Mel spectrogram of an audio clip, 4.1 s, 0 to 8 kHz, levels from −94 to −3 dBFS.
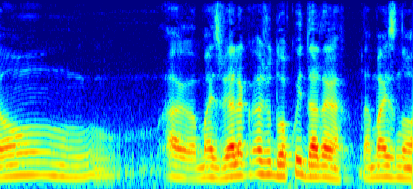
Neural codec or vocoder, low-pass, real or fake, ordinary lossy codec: none; none; real; none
